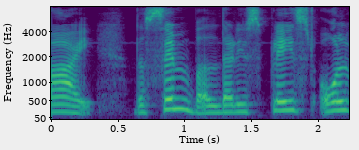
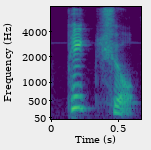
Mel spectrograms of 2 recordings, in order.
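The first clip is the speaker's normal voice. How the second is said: "picture" with the first syllable higher, falling away on the second; stress on first syllable; 6 semitones higher than usual. Shown as a demonstration. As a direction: stress the PIC in "picture", let the ending drop. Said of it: "first part of the syllable is stressed".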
